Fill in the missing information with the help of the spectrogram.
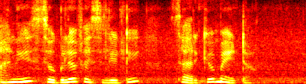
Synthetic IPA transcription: añisəɡɭjafɛsiliʈi | saɾkjɔmɛɭʈa

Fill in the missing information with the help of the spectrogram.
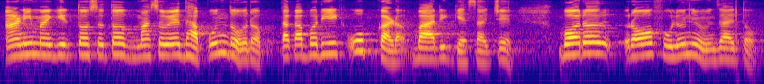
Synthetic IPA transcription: aɽ̃imaɡiːɾt̪ɔsət̪ɔmasɔʋed̪ʱapuːnd̪ɔwɾəp̚t̪akapəɾiekup̚kaɽə̰baɾiɡʱɛsajt͡ɕe | bɔɾəɾɾɔfuluːnjeund͡zajt̪ɔ̰

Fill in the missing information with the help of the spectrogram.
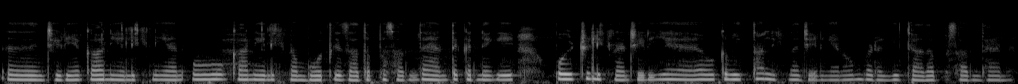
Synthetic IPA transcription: d͡ʒeːɽijãːkaːniãːlɪkʰniãːnoːkaːnijãːlɪkʰnaːbɔːt̪izjaːd̪aːpəsənd̪ɛːɦnt̪eːkənːẽːkepoːɪʈɾiːlɪkʰnaːd͡ʒeːɽiːɛːoːkəʋiːt̪ãːlɪkʰnãːd͡ʒḛːɽiãːnoːbəɽaːɡizjaːd̪aːpəsənd̪ɛːɦn

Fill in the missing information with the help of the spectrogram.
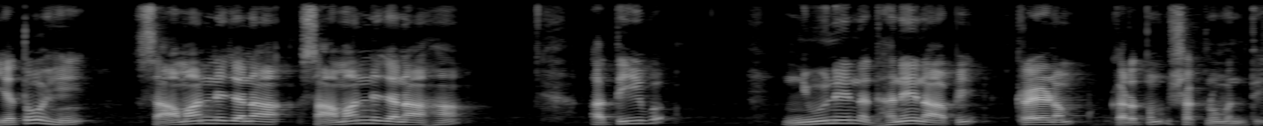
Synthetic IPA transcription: jɐt̪oːɦi | saːmaːnjɐd͡ʒɐnaːsaːmaːnjɐd͡ʒɐnaːɦɐ | ɐt̪iːʋɐ | njuːneːnɐd̪ʱɐneːnaːpikɾɐjɐɳɐmkɐɾɐt̪umʃɐknuʋɐnt̪ḭ

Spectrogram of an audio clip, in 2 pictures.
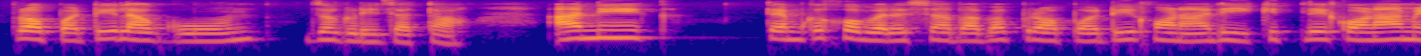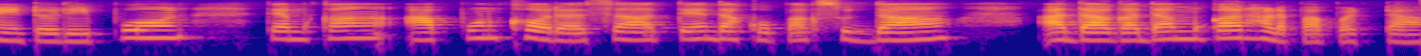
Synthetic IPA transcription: pɾɔpəɾʈilaɡuːn | d͡zəɡɭid͡zat̪aː | ni | t̪ɛ̃mkakʰɔbəɾəsababapɾɔpəɾʈikɔɽ̃alikit̪likɔɽ̃ãmɛɭʈlipəːɳ | t̪ɛ̃mkãːpuɳkʰɔɾasat̪ɛ̃d̪akʰɔpaksud̪ʱːãad̪aɡad̪ãmukaɾɦaɽpapəɽt̪a

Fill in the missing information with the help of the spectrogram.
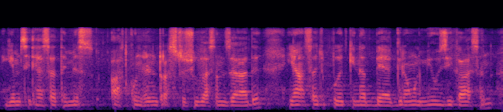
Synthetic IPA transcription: jɐmsit̪ʰiasat̪ɐmis | ɐt̪ʰkuniɳʈɾɐsʈʃuɡasɐnzaːd̪ɨ | jãsɐt͡ʃpəːt̪kinɐt̪̚bɛːk̚ɡɾaːwɳɖmjuːzikaːsɐn

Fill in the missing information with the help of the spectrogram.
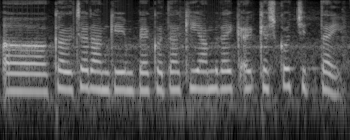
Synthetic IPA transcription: kɐlt͡ʃəɾaːmkeɪmpɛk̚ʈɦoːt̪akiamɾajkkɐʃkot͡ʃɪt̪ːae

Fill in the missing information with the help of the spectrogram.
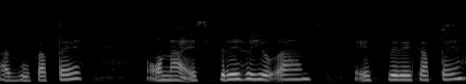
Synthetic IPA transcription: aɡukat̪ɛ | ɔ̰naɛspɛɾɛɦɔjɔʔa | ɛ̰spɛɾɛkat̪ɛ

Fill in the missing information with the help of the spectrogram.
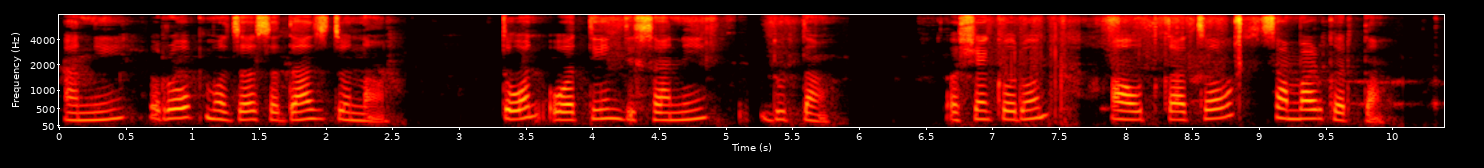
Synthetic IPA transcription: aniɾopməd͡zəsəd̪ãt͡sd͡zunã̰ | t̪onʋət̪iːnd̪isanid̪ut̪ã | ə̰ɕɛ̃kəɾuːnãut̪kãt͡sɔsãmbʱaɭkəɾt̪ã̰

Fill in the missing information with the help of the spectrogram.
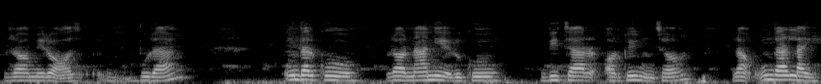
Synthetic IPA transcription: rʌmeɾoɦʌbuɽa | und̪arkorʌnaniʌɾukobit͡sarʌ̰rkʌjɦunt͡sʰʌrʌʔund̪arlaj

